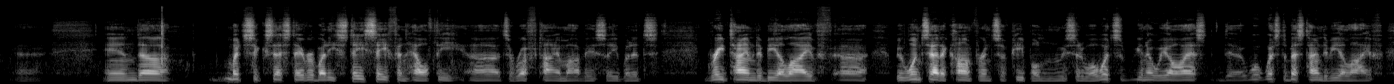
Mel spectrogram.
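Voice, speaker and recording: Against noticeable background noise, a man talks at a fairly quick pace with big swings in loudness, in a dry, close sound with no echo. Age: 60s. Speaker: real estate agent. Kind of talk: video self-presentation for a class. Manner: halting, many fillers.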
